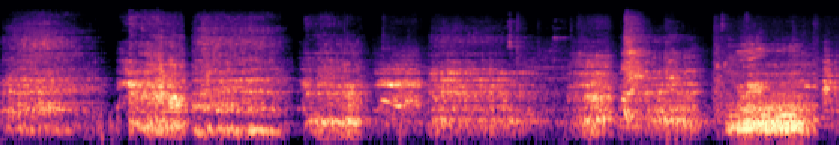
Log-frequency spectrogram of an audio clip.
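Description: Male lion roaring, a run of calls each about one to two seconds long with short breaks between them.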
